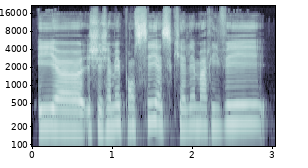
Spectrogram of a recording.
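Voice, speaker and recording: A woman's voice: medium pitch, fairly even intonation, moderate pace, clear, resonant tone. A woman in her sixties from France, a radio guest telling her story with many hesitations and fillers. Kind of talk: casual radio interview.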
